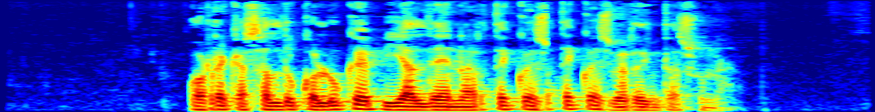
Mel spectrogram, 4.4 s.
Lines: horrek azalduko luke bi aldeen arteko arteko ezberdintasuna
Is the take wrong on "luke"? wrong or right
right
